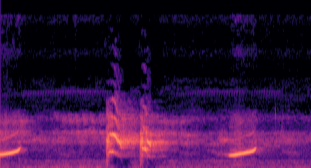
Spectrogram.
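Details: Indian ringneck parakeet making sounds: a short whistled note sweeping upward, then a harsh, raspy squawk in two bursts, and another bright rising whistle at the end.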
